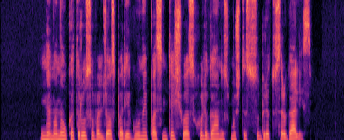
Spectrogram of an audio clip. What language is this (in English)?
Lithuanian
